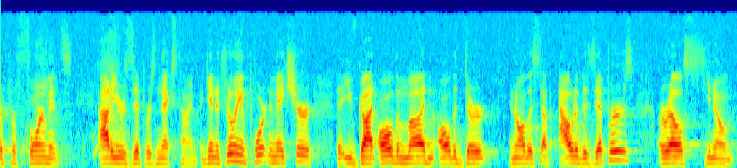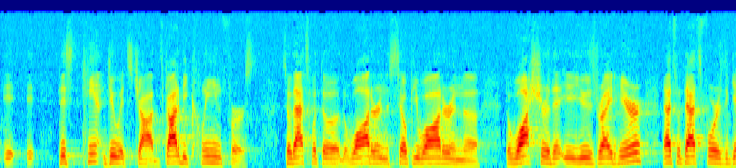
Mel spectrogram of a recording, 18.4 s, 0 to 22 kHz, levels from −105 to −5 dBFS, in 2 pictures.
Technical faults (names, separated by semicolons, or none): low bit depth with dither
